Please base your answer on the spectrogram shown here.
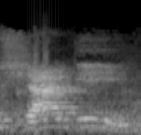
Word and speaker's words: Shadeed: I am Shadi. Say that five times fast. It is unofficially the most mispronounced name in the entire English language.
